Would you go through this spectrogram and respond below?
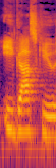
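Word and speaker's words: Egoscue: EGOSQUE is how you pronounce it. It stands for EGO, like ego, SQUE.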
